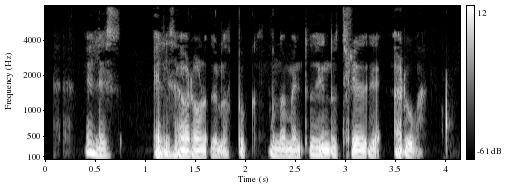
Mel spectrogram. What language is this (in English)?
Spanish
